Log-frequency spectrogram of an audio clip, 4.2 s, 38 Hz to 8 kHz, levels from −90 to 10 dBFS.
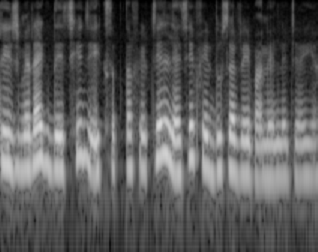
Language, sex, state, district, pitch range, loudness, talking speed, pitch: Maithili, female, Bihar, Madhepura, 195-245 Hz, -16 LUFS, 270 wpm, 220 Hz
